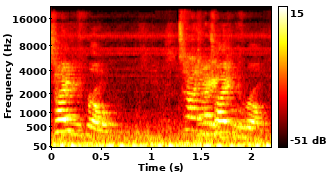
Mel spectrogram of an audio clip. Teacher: the stress in the first word is tight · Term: compound noun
